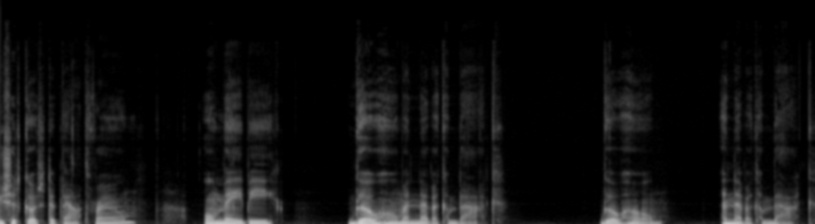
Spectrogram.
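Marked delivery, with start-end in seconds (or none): 0.0-1.4 voice climbs at the end of bathroom. Demonstrating the first option before the word 'or': rise on 'bathroom'. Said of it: "rising before the word or".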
